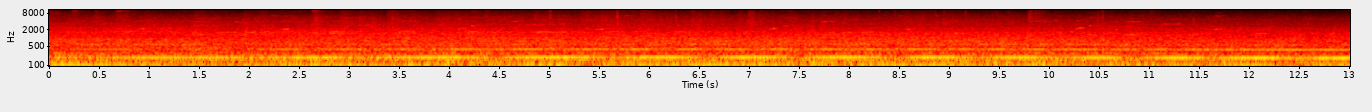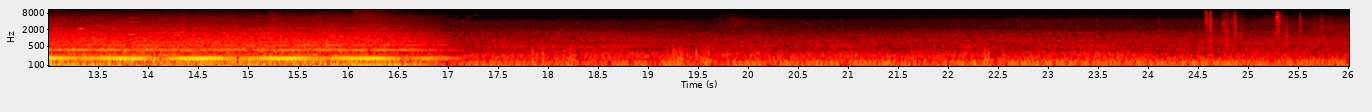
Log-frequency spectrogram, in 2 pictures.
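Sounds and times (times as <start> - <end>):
freight train rolling past: 0.0 - 19.2
open air: 0.0 - 26.0.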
